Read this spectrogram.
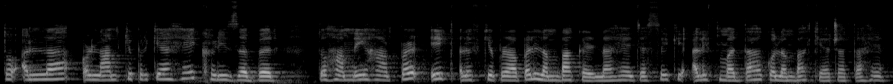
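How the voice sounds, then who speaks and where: A woman teaches Quran recitation step by step. She chants phrases slowly and stretches them out, then explains each rule by asking and answering her own questions. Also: medium pitch, fairly even intonation, a little mellow. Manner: slow, drawn-out recitation between patient explanations. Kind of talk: step-by-step tajweed lesson.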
